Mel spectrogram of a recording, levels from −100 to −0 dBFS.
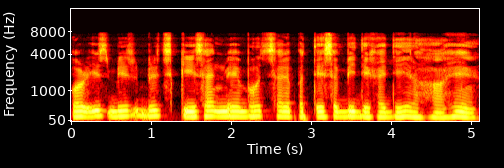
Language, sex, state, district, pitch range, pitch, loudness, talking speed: Hindi, male, Arunachal Pradesh, Papum Pare, 120-130 Hz, 125 Hz, -18 LUFS, 190 wpm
